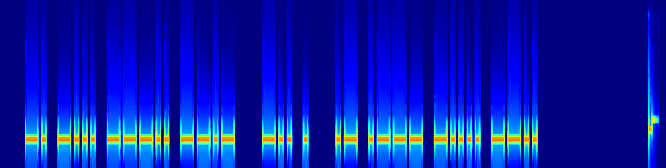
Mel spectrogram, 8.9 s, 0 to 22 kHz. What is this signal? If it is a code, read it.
Morse code, heard as a keyed tone, about 22 wpm, 700 Hz. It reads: NB8Q DE AJ6Z
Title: USA Callsign DE Callsign - 4 Characters - 22wpm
